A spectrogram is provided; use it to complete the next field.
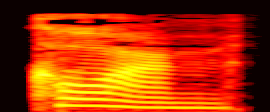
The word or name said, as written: corm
